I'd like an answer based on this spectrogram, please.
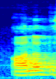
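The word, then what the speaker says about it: ਅਨੰਦ: भी बंद नहीं ी अनंद सुनो वडभाग हो सगल मनोरथ पूरे भाव इसका आनंद है पर उच्चारण इसका अनंद है क्योंकि ऊपर टिप्पी नहीं लगी हुई नने दे पातशाह जी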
